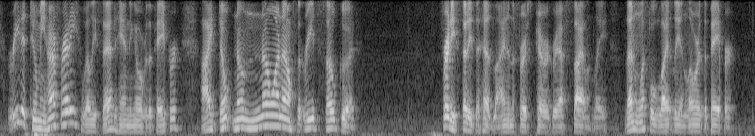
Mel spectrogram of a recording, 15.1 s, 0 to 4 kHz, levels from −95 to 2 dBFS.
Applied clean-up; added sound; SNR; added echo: none; none; none; none.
